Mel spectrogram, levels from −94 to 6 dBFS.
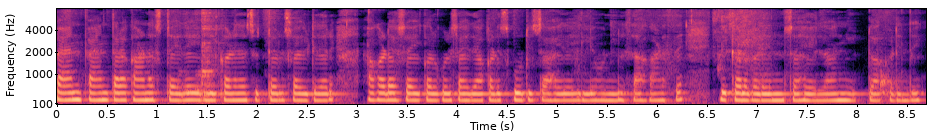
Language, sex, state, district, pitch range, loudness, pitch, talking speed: Kannada, female, Karnataka, Dharwad, 205-215 Hz, -14 LUFS, 210 Hz, 85 wpm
